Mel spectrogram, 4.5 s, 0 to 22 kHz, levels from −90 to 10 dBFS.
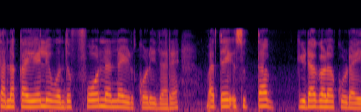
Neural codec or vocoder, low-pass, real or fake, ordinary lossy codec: none; 7.2 kHz; real; none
